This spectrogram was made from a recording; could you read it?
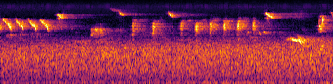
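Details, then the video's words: Violaceous euphonia (gaturamo-verdadeiro) delivering a lively song of rapid high chip bursts, roughly several per second, interspersed with thin descending whistles and one lower slurred note, with steady hiss behind. "O Canto do GATURAMO VERDADEIRO (Euphonia Violacea) Bird Song - Violaceous Euphonia"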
